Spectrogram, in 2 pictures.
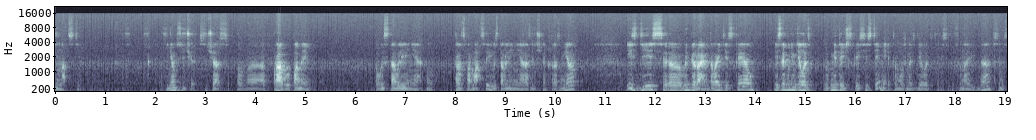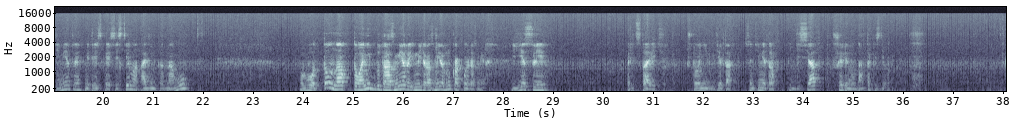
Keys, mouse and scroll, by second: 1.2-1.5 scroll up 1, 1.5-5.3 middle drag, 16.4-19.6 drag, 20.1-22.0 drag, 31.5 middle click, 33.3 middle click, 34.0 middle click, 34.7-35.4 scroll down 1, 35.4-36.5 middle drag.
